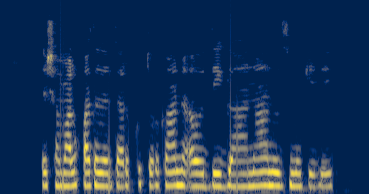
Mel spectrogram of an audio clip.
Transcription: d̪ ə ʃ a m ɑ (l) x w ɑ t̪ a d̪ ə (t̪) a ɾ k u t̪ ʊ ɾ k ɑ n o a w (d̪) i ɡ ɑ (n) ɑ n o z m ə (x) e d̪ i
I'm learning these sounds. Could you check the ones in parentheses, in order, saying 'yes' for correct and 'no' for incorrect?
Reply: yes, yes, yes, yes, no

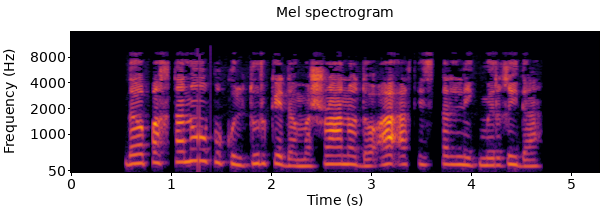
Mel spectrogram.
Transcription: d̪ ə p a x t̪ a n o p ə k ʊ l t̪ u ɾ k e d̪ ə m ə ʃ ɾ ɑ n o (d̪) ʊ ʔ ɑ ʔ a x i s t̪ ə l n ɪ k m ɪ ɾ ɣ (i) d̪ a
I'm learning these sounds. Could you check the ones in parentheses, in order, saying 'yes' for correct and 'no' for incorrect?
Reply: yes, yes

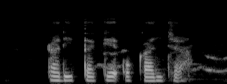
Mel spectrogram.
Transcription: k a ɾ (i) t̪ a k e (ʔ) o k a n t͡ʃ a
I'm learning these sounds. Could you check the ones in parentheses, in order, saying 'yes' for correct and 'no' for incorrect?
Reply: yes, yes

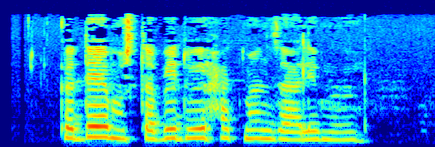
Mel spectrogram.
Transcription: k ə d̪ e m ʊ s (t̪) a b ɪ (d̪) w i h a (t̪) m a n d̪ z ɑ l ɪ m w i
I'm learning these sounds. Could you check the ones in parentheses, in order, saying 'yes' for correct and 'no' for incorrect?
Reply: yes, yes, yes

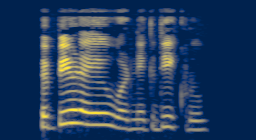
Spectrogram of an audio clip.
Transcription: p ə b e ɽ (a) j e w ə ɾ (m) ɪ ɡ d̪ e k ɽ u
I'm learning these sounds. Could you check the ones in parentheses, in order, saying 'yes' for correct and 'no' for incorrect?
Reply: yes, no

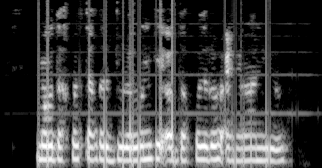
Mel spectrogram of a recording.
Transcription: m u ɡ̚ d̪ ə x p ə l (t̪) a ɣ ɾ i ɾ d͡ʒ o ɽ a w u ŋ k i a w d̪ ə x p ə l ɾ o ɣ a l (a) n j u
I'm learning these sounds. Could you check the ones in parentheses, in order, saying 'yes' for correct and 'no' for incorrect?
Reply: yes, no

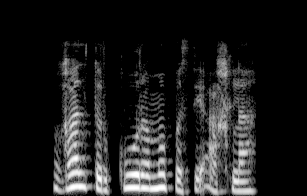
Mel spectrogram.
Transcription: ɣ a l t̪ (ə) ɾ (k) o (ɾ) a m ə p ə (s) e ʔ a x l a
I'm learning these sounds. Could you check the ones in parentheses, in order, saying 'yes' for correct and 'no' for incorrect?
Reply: yes, yes, yes, yes

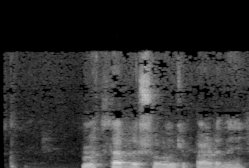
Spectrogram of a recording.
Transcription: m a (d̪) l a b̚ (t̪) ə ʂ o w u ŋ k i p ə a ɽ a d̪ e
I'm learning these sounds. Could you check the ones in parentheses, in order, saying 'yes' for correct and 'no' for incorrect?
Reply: no, no

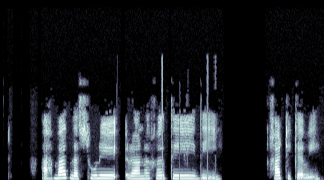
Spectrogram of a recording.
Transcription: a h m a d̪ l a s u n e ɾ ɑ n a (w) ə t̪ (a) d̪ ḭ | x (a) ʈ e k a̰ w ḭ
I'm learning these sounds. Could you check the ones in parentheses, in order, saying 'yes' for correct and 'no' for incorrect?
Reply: no, no, yes

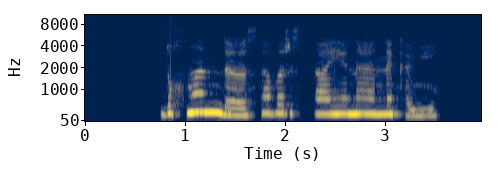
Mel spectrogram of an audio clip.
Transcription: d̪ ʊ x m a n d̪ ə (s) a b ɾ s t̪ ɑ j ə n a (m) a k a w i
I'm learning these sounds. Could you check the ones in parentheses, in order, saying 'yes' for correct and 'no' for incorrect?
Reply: yes, no

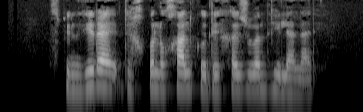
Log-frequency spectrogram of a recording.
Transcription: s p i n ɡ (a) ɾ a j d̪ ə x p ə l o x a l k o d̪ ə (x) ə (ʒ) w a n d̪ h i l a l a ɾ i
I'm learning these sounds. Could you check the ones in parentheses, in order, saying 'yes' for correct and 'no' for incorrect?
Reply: no, yes, yes

